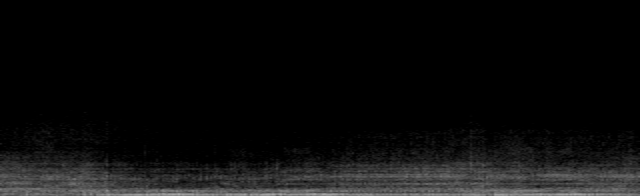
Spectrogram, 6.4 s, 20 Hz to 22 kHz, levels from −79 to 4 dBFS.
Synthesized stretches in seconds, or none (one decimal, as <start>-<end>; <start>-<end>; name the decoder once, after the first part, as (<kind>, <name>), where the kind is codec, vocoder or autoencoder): 0.0-3.3 (codec, SNAC); 4.5-5.9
